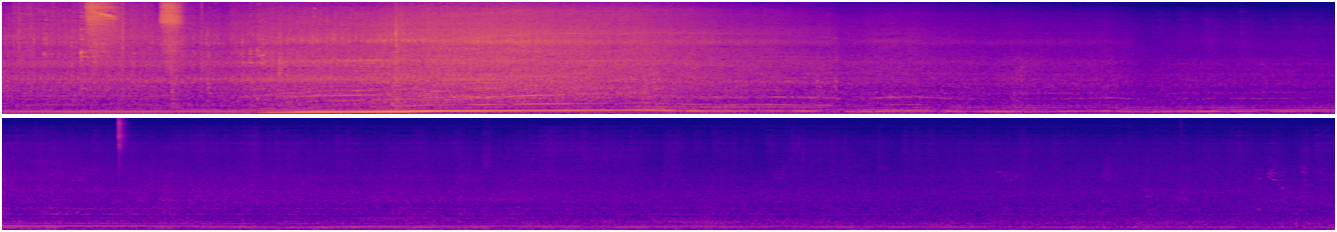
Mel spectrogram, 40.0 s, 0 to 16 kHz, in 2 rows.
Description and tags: garbage truck exit
A garbage truck idling, then driving away down my street. Recorded with an AT4021 stereo pair into an Apogee Duet and edited with Record.
cityscape, engine, traffic, garbage, city, truck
